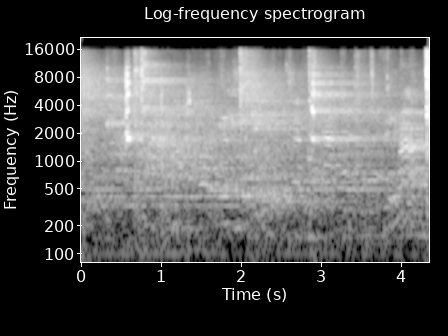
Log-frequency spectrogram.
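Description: Badminton rackets striking a shuttlecock in a rally: three sharp string pings about a second apart, over a murmur of voices.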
